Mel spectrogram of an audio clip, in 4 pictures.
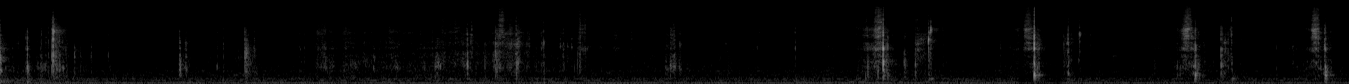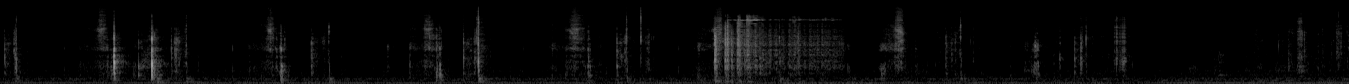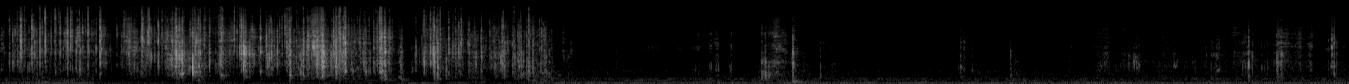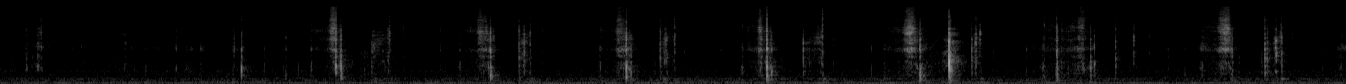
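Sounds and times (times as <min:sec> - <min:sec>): cards rustling: 0:26.0 - 0:32.7, 0:47.9 - 0:53.9.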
